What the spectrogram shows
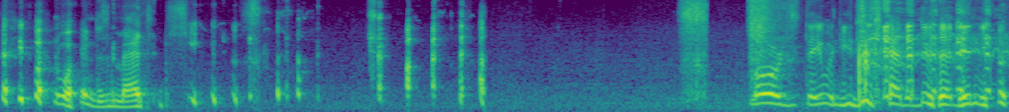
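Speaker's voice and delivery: laughing while talking. Reacting to a funny moment while commenting, laughing to tears. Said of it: "I got tears coming out of my eyes".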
